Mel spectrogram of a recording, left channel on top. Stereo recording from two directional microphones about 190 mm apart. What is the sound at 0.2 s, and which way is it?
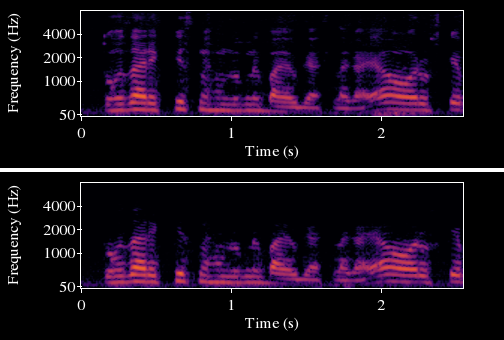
Speech, 35° left (ahead or behind).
